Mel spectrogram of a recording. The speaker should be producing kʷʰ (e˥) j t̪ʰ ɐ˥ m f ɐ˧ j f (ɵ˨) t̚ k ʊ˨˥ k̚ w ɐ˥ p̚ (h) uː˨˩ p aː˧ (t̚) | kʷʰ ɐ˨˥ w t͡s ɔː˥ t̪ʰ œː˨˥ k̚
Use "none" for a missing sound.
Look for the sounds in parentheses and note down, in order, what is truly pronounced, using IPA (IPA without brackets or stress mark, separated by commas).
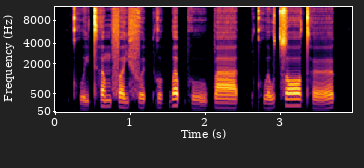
e˨˩, ɵ˨, h, t̚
